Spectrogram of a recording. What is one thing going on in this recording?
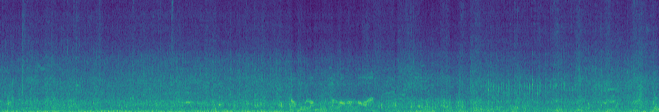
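A long-tail boat engine drones as the boat motors along.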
